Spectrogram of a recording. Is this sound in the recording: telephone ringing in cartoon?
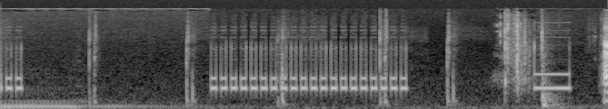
yes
